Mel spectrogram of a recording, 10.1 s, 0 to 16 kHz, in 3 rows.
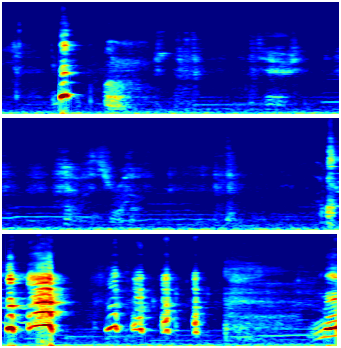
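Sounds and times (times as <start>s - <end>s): person hiccuping: 0.5s - 1.2s
breathy sound: 9.0s - 9.8s.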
